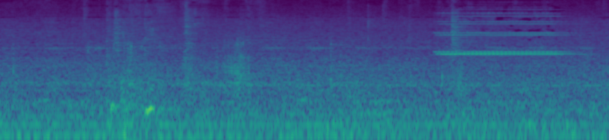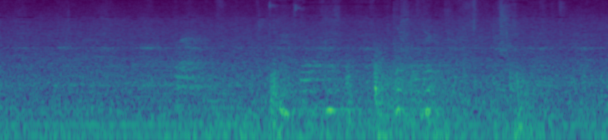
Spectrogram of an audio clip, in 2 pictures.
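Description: Sneakers squeak and shuffle on a canvas floor.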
